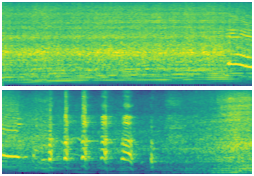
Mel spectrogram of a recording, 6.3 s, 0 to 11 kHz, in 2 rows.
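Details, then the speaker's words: Neglected air-cooled VW 1600 dual-port engine on a dyno at about 50 hp, not revved for a long time and smoking less than before: hard rise to the limiter with a clean, even exhaust note, then sharp throttle blips; it sounds healthy. "I'm thinking there was a pile of oil gas and everything on top of it top of the the the cylinder yeah it hadn't been revved like that for a long time I mean it's it sounds good"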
